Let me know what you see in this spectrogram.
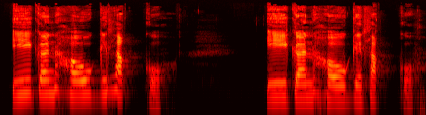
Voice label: "ekvn hvoke rakko", muscogee; Mvskoke Words with Voicing Consonants; Martin, Jack B., and Margaret McKane Mauldin. 2023. A Dictionary of Creek/Muskogee

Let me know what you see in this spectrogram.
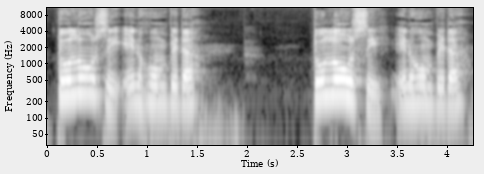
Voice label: "tolose enhompetv", Muscogee

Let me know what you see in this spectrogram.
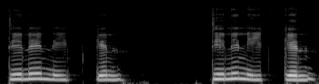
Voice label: "tenenetken", Muscogee

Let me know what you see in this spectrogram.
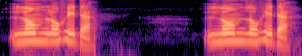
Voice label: "lomlohetv", Muscogee

